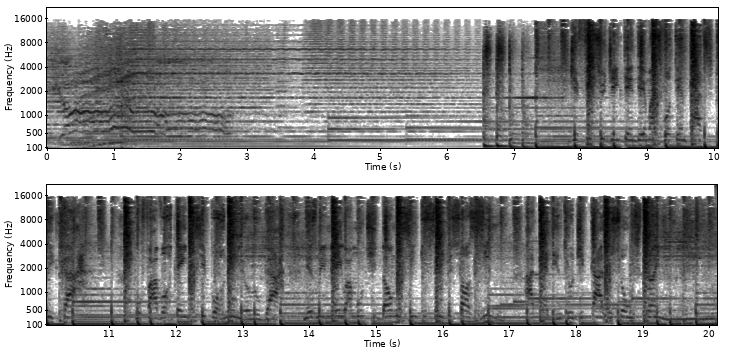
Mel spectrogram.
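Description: A rap track plays, opening with a soft, sustained melodic intro before a loud beat kicks in with booming bass and punchy, steady drums that carry through to the end.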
